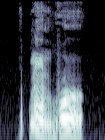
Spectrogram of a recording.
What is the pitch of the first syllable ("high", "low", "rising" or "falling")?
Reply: falling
